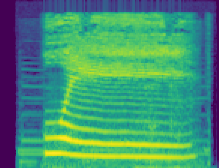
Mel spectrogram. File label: uweee; vestia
